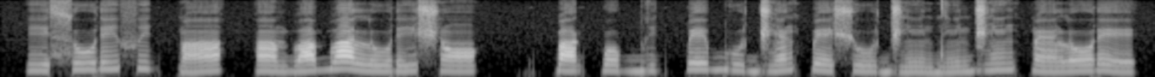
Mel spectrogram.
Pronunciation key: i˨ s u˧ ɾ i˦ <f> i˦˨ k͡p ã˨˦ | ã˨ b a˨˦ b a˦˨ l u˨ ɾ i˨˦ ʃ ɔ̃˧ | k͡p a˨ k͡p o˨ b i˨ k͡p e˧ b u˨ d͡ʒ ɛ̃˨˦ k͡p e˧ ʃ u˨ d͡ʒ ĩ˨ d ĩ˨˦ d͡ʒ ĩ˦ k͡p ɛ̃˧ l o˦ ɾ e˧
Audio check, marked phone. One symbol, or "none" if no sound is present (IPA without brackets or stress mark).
f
